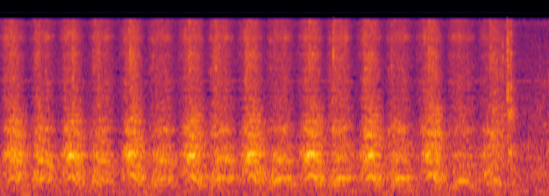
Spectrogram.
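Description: Fine-toothed Zona razor saw cutting through a cast model cross-beam held against a square, in quick, even back-and-forth strokes, about four a second, stopping near the end.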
